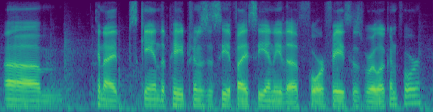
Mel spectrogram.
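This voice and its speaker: A man with a moderately low voice chats casually as a player in a tabletop roleplaying game, with light music in the background. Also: steady tone, fairly quick, fairly bright tone.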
